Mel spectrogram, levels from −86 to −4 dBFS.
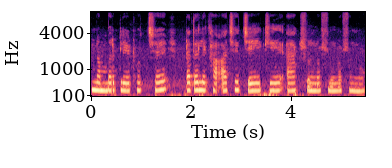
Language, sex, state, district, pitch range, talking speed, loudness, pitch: Bengali, female, West Bengal, Kolkata, 205-230 Hz, 140 wpm, -15 LUFS, 220 Hz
